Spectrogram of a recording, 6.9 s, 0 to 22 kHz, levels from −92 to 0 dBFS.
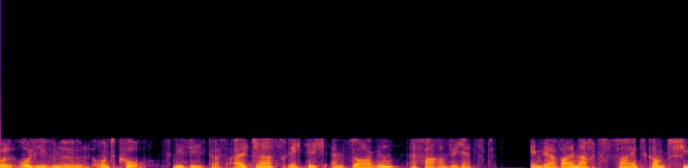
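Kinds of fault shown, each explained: RealAudio 14.4 codec: the dial-up era RealAudio 1 speech codec, squeezing everything down to a trickle, and the damage here is heavy. The whole clip is cut off hard above about 3.8 kHz, so the speech sounds boxed-in and muffled with no air or crisp consonants. On top of that there's a gargly, watery texture running through every phrase, the kind of smearing you'd expect at roughly 8 kbit/s.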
